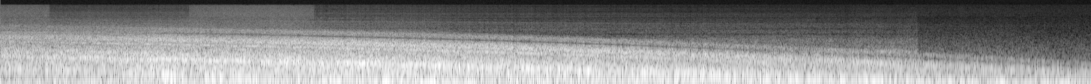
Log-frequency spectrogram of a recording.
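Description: Jet engines roar with a whine that slowly winds down in pitch.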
